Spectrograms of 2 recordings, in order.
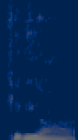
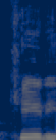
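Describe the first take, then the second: First: It is said with a smooth, elegant flair. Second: It is said with a broad country twang. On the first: The speaker calls it right. "you gotta get that little swag in there... get that elegance in there" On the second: The speaker calls it wrong. "you can't go Kitty You can't you gotta get rid of the country train"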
